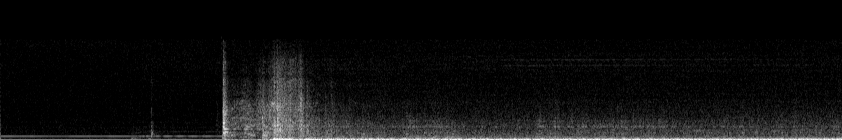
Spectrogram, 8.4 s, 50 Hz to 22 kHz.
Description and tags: car start muffler
this is a recording of a 2000 Buick Lesabre being started at the muffler.
automobile, car, drive, engine, ignition, starting, vehicle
